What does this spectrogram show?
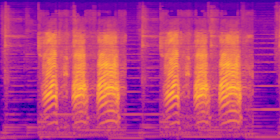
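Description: Three ducklings at a giraffe's farm quack six times in two quick groups of three, each call a short, nasal, buzzy burst. The calls are fairly loud, with a brief pause between the groups and no talking.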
